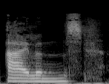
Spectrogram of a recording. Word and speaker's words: island: I'm here in the beautiful Canary Islands, and listen to my pronunciation, isla in inglés, island with a silent S.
